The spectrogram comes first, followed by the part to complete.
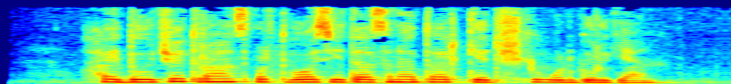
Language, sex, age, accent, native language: Uzbek, female, 18-24, Farg'ona, Uzbek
